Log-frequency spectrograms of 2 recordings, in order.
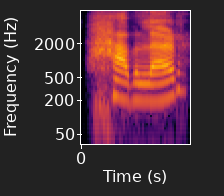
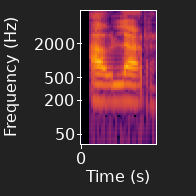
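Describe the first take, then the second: First: The word begins with an audible h sound. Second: The word begins directly with the vowel sound. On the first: The speaker calls it wrong. "you don't have to pronounce this like hablar, something like that" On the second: The speaker calls it right. "It's just like hablar. It's right there, but you won't pronounce it"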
